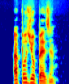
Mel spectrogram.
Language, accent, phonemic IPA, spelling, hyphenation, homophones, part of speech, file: French, France, /a.pɔ.zjɔ.pɛz/, aposiopèse, a‧po‧sio‧pèse, aposiopèses, noun, LL-Q150 (fra)-aposiopèse.wav
- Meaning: aposiopesis, reticence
